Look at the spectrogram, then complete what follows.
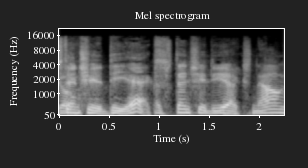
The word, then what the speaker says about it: Absentia: Now No, it's Absentia DX. Absentia DX. Now I'm going to have to go look it up. That's Absentia, ABS. ENTIA. We're not even saying it right. It's Absentia. Absentia.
